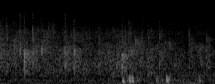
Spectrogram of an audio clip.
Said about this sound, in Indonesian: Tepuk tangan buat Tuhan, saudara.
